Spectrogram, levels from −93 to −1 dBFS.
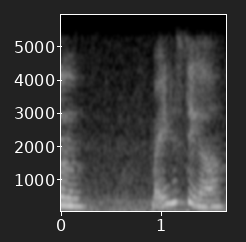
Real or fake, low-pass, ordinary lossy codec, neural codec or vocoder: fake; 5.4 kHz; none; vocoder, 44.1 kHz, 128 mel bands every 512 samples, BigVGAN v2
